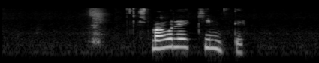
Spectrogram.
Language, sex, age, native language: Icelandic, female, 30-39, Icelandic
